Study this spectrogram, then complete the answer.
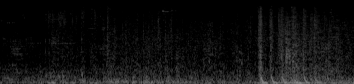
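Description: An artillery barrage in the game Helldivers 2 rumbles on as a continuous, dense roll of distant impacts, building to heavier thuds near the end.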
